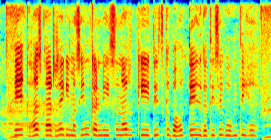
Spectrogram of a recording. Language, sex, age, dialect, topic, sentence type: Hindi, female, 18-24, Kanauji Braj Bhasha, agriculture, statement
